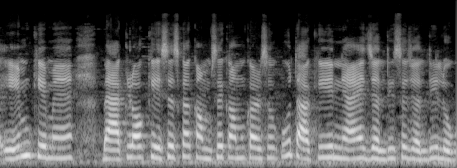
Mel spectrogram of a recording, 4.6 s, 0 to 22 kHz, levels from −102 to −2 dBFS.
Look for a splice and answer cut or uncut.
uncut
